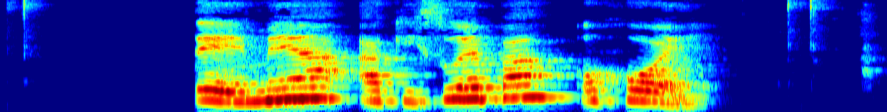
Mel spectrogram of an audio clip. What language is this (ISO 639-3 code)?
var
